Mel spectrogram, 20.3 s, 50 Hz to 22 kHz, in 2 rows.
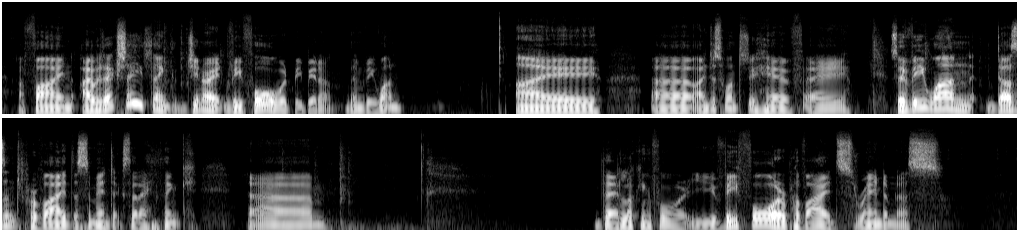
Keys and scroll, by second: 1.7 4, 1.8 Delete, 2.2 Right, 9.2 ctrl+shift+Left, 9.4 ctrl+shift+Left, 10.3 ctrl+c, 11.7 ctrl+v, 13.0 Down, 13.3 space, 13.5 Return.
